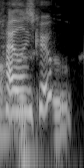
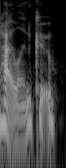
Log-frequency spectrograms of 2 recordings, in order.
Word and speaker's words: Highland coo: Like the Scottish pronunciation of cow? Highland Coo?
